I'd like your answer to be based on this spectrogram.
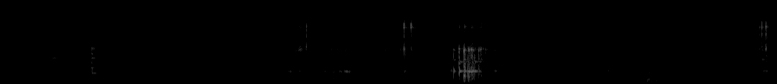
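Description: Long acrylic nails tap and scratch the engraved lid of a small, hollow-looking oval brass or bronze box with a ring handle. The result is quiet, dry clicks and bright scratching bursts with almost no ring, the loudest cluster coming near the middle.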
